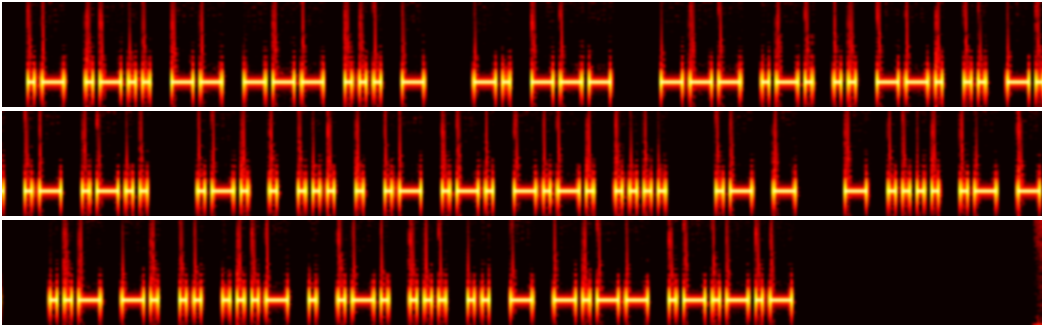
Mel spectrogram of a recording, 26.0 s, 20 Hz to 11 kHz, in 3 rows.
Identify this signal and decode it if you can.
Morse code, heard as a keyed tone, about 20 wpm, 700 Hz. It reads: ALMOST NO ORIGINAL RESEARCH AT THAT UNIVERSITY.
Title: Sentences from Top 1000 Words - Review Part 6 - 20wpm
